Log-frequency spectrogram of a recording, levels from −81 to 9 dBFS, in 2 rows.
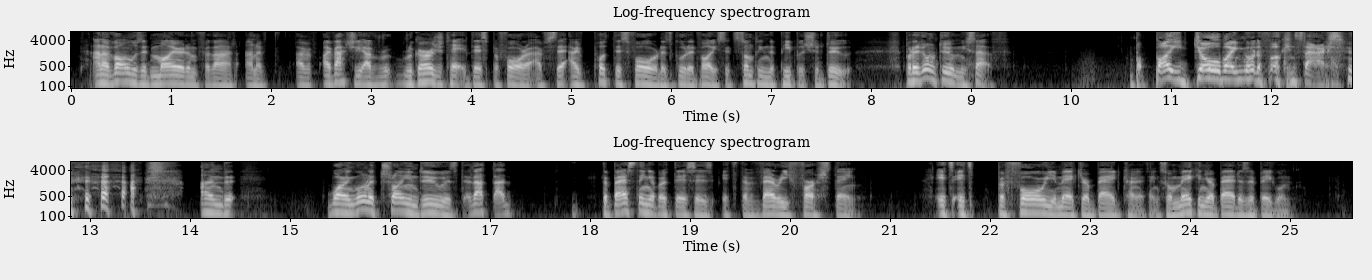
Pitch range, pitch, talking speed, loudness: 85-125 Hz, 105 Hz, 200 wpm, -19 LUFS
